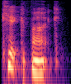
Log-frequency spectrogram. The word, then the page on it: kickback: British English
